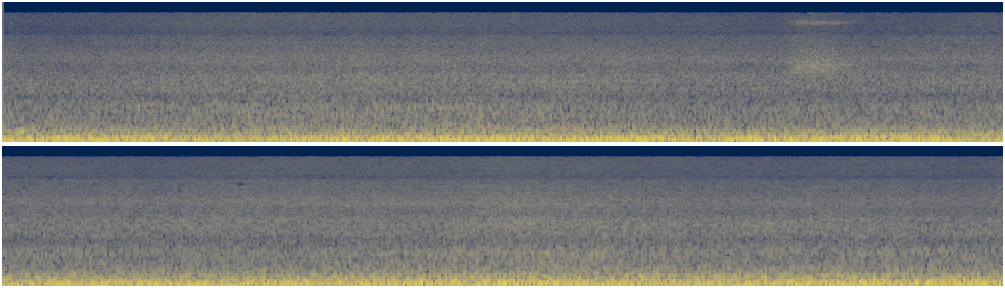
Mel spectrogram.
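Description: Steady low rumble of a car in motion, heard from inside the cabin: engine and road noise.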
